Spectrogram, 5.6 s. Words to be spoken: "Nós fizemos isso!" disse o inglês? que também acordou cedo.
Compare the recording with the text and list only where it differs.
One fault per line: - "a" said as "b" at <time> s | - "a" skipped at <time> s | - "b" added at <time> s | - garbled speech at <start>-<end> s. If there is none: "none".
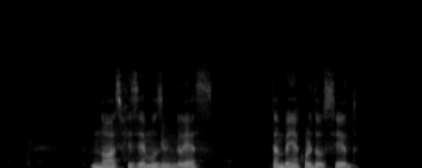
- "isso disse" skipped at 2.2 s
- "que" skipped at 2.8 s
